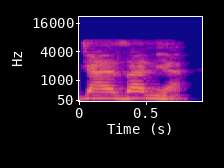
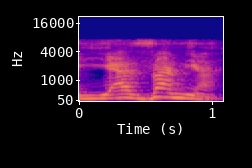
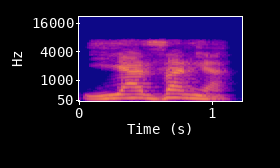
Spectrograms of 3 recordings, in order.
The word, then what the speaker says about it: Jazania: Bon, en lisant en français, on dit Jazania. Mais la lettre Y n'existant pas en hébreu, s'il vous plaît, c'est Yazania. Yazania.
